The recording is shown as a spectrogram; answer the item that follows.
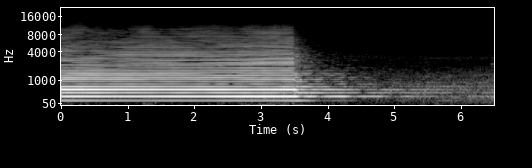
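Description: Deep horn sounding one long steady blast of about four seconds, then cutting off with a short echo trailing behind it: a harbour departure signal for a large container ship leaving port.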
